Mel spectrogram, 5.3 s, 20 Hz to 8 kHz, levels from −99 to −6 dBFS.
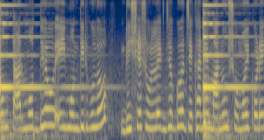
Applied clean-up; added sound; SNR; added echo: none; Keyboard (musical); -2 dB; none.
